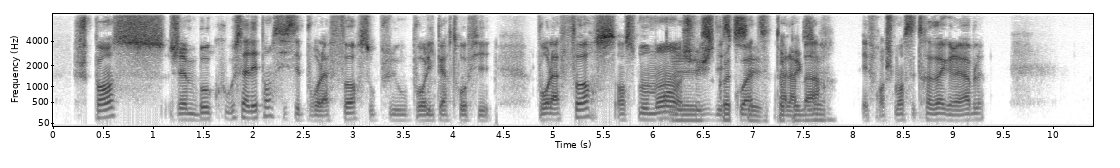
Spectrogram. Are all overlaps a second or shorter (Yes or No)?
No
